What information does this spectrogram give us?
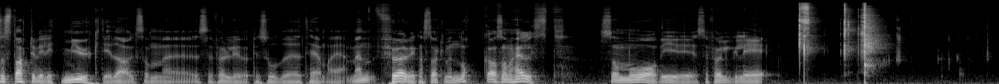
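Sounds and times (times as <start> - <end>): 
speech: 0.0 - 7.8
can of beer opening: 8.0 - 9.1.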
